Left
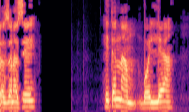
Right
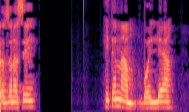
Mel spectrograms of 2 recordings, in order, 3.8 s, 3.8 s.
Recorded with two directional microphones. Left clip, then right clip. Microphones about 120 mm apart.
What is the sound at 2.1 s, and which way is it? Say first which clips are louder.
Speech: left 7 dB; 25° left (ahead or behind).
